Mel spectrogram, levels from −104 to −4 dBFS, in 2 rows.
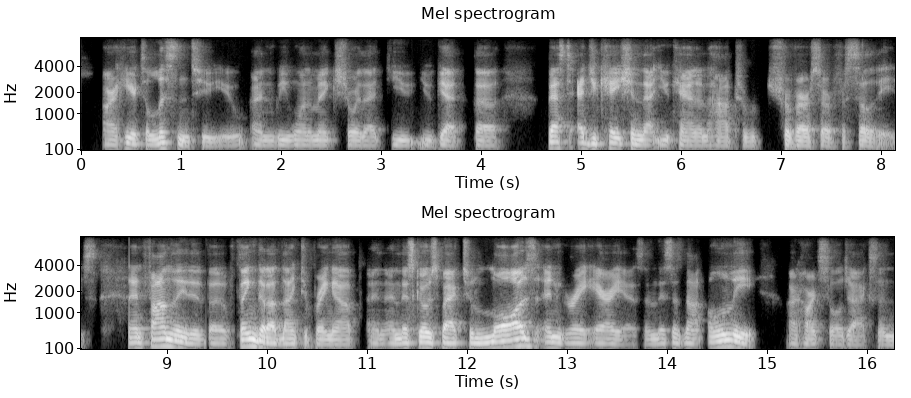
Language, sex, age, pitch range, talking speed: English, male, 40-59, 90-105 Hz, 215 wpm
